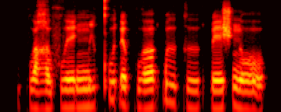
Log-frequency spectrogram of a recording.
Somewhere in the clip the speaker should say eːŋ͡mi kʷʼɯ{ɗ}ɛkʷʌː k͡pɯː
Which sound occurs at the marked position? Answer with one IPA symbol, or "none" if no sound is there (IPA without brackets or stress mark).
ɗ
